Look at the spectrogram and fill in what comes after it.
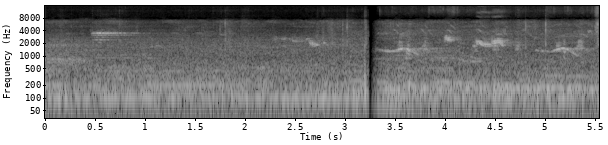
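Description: Birds chirping in short, thin calls over a steady low background hum. The sound cuts out for an instant about three seconds in, after which the chirps come more often.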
